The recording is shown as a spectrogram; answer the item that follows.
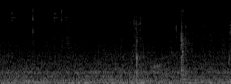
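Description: Quiet room with a low steady hum and a few faint small clicks, three of them spread across the two seconds.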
